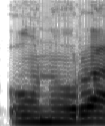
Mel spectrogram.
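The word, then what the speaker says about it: Honoré: تلفظ درستش اونور است. یه اسم مردون است. زنونش یه حرف ای اضافه در انتهاش داره، اما با همون تلفظ.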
